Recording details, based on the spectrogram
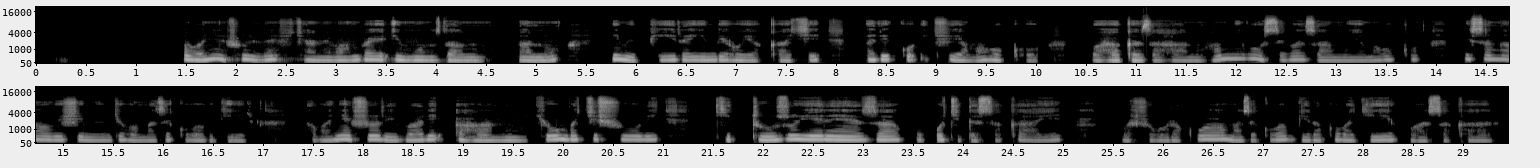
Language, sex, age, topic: Kinyarwanda, female, 36-49, education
